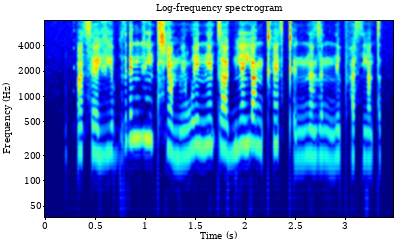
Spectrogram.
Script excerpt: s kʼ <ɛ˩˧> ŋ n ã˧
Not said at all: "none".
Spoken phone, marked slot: ɛ˩˧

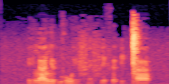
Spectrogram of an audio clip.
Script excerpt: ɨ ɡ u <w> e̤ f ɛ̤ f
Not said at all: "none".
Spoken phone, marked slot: w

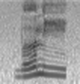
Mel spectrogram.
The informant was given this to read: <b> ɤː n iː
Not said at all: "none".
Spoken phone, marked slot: b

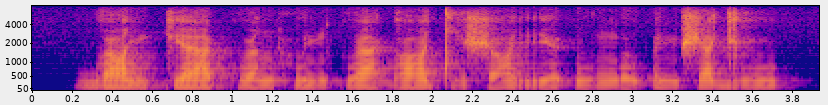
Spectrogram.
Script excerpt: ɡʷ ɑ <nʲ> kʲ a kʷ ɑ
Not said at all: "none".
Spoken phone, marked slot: nʲ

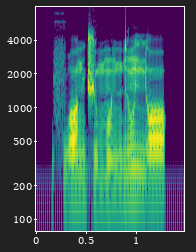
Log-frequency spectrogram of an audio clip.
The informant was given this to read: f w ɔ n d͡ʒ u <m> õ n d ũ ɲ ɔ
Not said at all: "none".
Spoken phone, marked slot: m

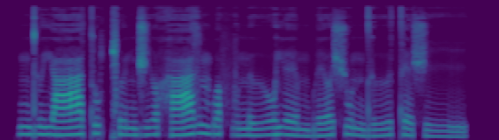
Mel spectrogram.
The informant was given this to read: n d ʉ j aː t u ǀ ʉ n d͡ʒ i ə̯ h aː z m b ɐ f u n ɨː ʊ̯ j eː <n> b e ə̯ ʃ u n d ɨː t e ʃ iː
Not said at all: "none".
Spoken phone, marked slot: m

